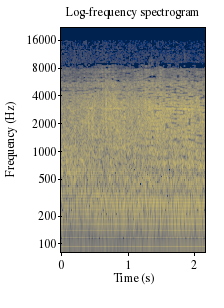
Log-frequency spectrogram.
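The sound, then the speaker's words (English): A helicopter flies over Mandeville Canyon in Southern California during wildfires and evacuations, giving a steady, dense, loud rotor-and-engine roar that holds level throughout. “That's the sound of a chopper flying over Mandeville Canyon”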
